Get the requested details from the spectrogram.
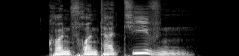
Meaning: inflection of konfrontativ: 1. strong genitive masculine/neuter singular 2. weak/mixed genitive/dative all-gender singular 3. strong/weak/mixed accusative masculine singular 4. strong dative plural
- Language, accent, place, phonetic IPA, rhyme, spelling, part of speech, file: German, Germany, Berlin, [kɔnfʁɔntaˈtiːvn̩], -iːvn̩, konfrontativen, adjective, De-konfrontativen.ogg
